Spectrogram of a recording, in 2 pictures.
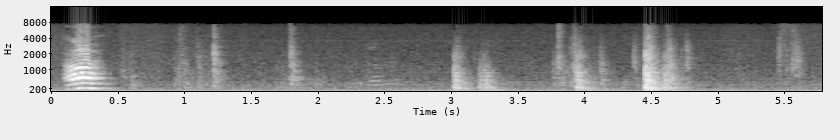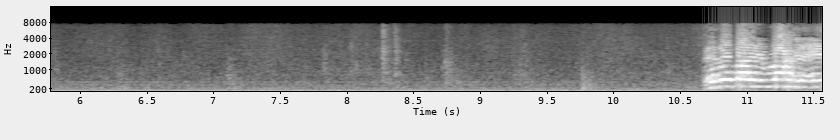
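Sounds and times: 
low steady hum: 0.0s - 11.5s
speech: 0.1s - 0.5s, 10.9s - 11.5s
stuck door being yanked and rattling: 3.0s - 4.9s.

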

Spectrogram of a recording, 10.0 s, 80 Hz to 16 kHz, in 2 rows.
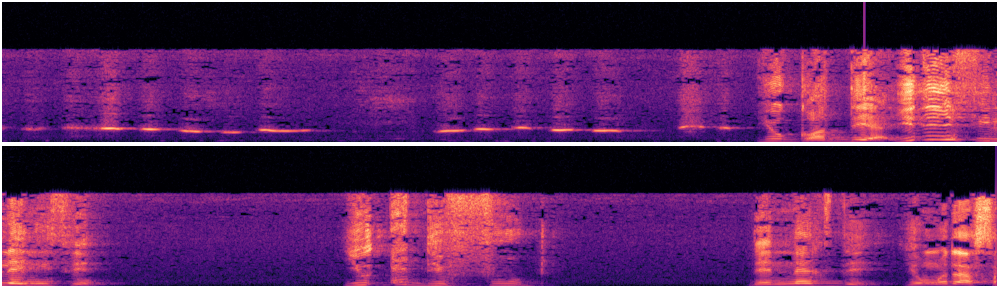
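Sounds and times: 
person whistling a melodic tune: 0.0s - 3.8s
speech: 3.8s - 5.6s, 6.7s - 7.8s, 8.7s - 9.9s.

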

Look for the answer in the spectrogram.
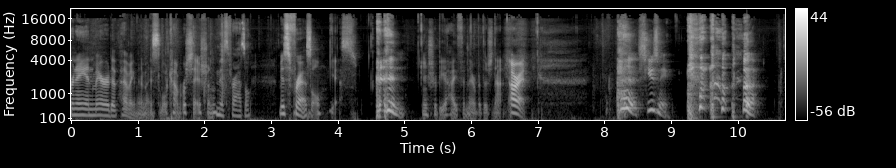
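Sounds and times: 
speech: 0.0s - 7.2s, 8.2s - 10.4s
person coughing for emphasis: 4.6s - 5.0s, 8.2s - 8.6s, 9.2s - 10.4s
faint breathy noise: 6.9s - 7.8s.

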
